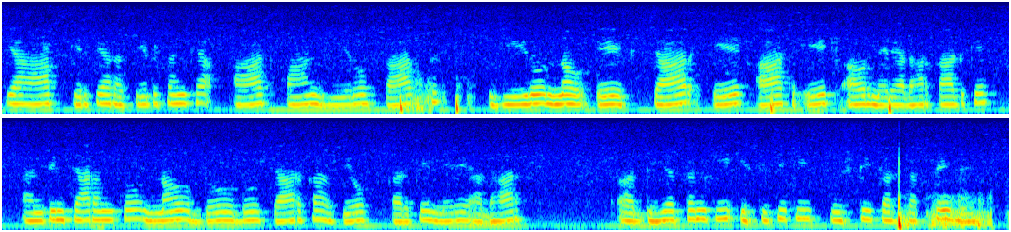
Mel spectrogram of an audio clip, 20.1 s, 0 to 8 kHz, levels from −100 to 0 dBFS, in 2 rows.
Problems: none marked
